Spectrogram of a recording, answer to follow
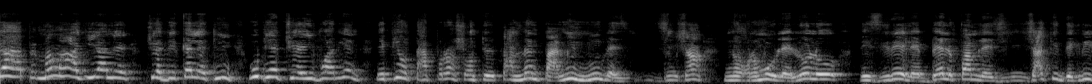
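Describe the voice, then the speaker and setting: Woman ranting at the camera, high voice, mocking and insulting, goes loud then hushed. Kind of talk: heated direct-to-camera rant.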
